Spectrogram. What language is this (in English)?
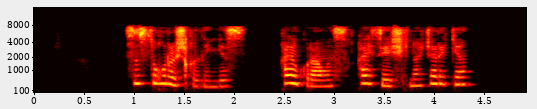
Uzbek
